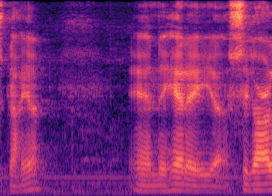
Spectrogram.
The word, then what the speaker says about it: Gaia: That's across the bridge over in Gaia, or Jaya, I don't know how to pronounce that. Gaia. Christine says Gaia.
